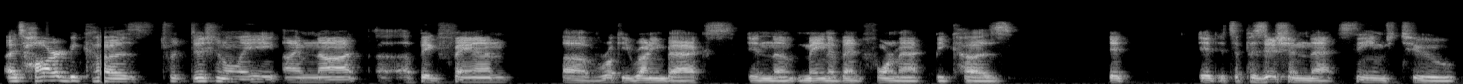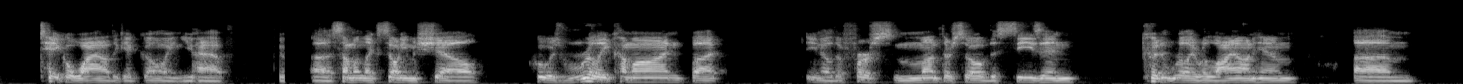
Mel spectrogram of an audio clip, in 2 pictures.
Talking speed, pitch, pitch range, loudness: 125 wpm, 95 Hz, 90-135 Hz, -18 LUFS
